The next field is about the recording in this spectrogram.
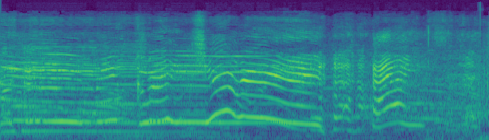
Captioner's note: laughter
